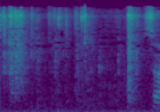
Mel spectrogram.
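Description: A thin plastic bag crinkling and rustling as it is pulled open and off a bundle of wooden clothespins, with a sharper crackle about one and a half seconds in.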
